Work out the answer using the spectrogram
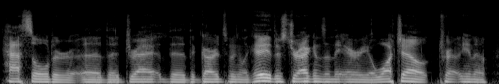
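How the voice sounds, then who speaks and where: Man, podcast moderator, mid-range pitch, dry sound, casual, question-led. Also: level tone, moderate pace, no echo. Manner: steers the group with questions. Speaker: podcast host moderating a roundtable. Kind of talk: casual group chat about a video game.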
